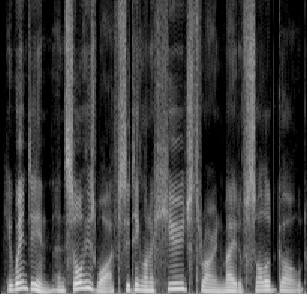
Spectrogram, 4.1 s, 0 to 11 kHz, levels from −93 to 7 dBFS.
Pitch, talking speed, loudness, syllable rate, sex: 165 Hz, 235 wpm, -16 LUFS, 4.8 syllables/s, male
